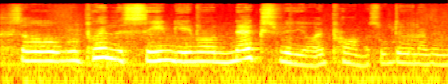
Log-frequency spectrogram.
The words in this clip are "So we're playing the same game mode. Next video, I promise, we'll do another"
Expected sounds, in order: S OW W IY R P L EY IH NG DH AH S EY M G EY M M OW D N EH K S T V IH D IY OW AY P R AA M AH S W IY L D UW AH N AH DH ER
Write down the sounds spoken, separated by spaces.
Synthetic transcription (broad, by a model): S OW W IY L P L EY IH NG DH AH S EY M G EY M M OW N EH K S T V IH D IY OW AY P R AA M AH S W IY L D UW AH N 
